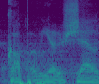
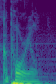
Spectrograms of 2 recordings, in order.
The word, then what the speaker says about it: corporeal: wishes to leave the copper rear shell behind and the flame that blocks your way shall be extinguished it's pronounced corporeal horrors does this mean we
